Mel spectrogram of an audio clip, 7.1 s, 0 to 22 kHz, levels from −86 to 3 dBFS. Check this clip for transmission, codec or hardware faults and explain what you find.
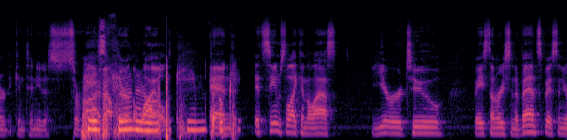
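Nothing stood out on listening; the speech comes across steady and intact, with no fault audible anywhere in it.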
